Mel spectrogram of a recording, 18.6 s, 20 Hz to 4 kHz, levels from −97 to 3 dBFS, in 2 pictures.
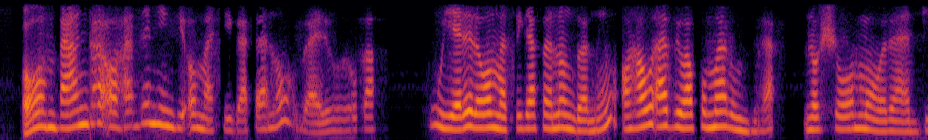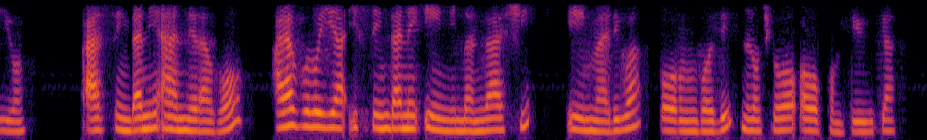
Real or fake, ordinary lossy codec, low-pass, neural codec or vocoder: fake; AAC, 24 kbps; 3.6 kHz; codec, 16 kHz in and 24 kHz out, 0.6 kbps, FocalCodec, streaming, 4096 codes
